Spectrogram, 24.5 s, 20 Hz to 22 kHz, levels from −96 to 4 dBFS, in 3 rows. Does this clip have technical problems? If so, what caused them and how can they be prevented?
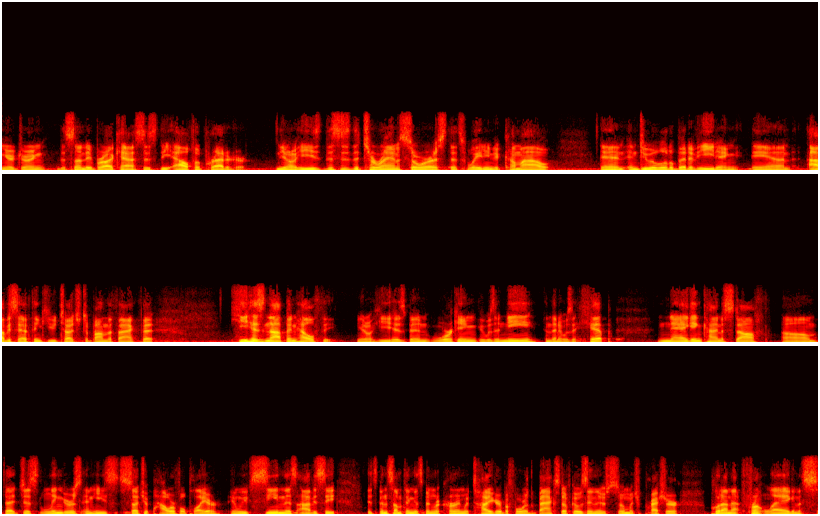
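Yes. AMR comfort noise appears at 2.63–2.73 s (100 ms), 10.43–10.45 s (20 ms) and 11.65–11.71 s (60 ms). The phone judged those moments silent and stopped sending speech frames, so the receiver filled them with smooth synthetic noise. A dropout would leave silence or a glitch, but this gap is filled with a steady hiss that switches in and out. To prevent it, disable discontinuous transmission or make the sender's voice activity detection less aggressive.

From 12.01 s to the end, the pace jumps to about 1.35 times normal speed while the pitch stays put, giving a rushed time-stretched section. This was likely caused by software squeezing the audio to fit a length by dropping short pieces. A sped-up playback would raise the pitch, but here it does not. To prevent it, keep the recording at its native duration rather than retiming it.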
